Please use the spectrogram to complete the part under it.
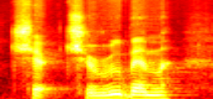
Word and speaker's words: Cherubim: It seems to be pronounced Cherubim, something like that, Cherubim.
